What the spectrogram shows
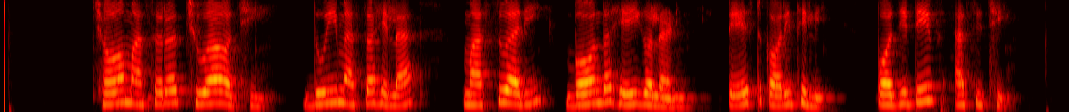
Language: Odia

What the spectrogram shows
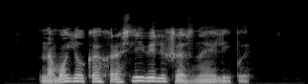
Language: Belarusian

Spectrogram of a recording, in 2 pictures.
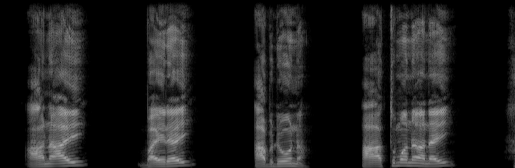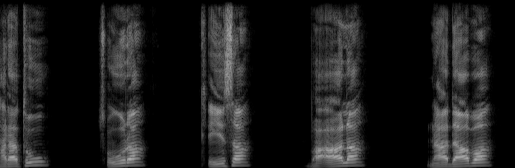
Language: Dawro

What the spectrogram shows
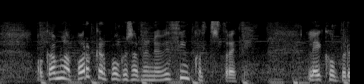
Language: Icelandic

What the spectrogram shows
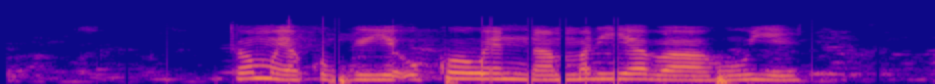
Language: Kinyarwanda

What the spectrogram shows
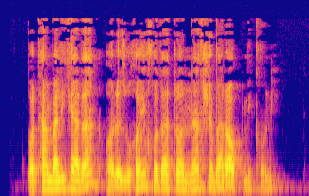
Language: Persian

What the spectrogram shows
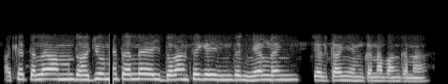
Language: Santali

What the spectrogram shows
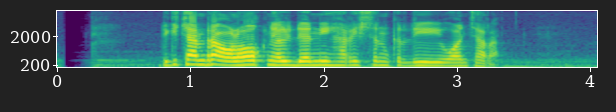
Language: Sundanese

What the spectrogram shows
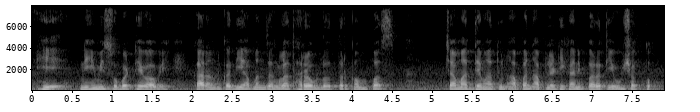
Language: Marathi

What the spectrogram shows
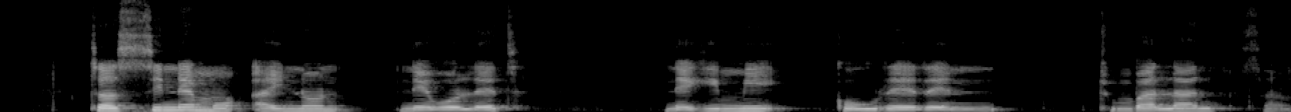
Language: Kalenjin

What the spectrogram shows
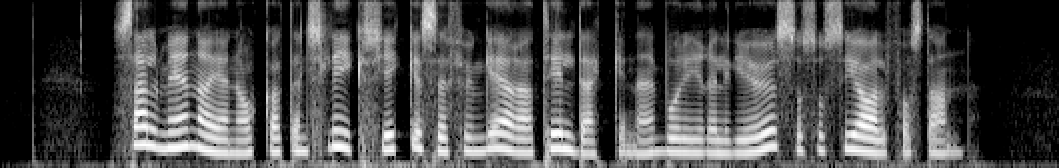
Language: Norwegian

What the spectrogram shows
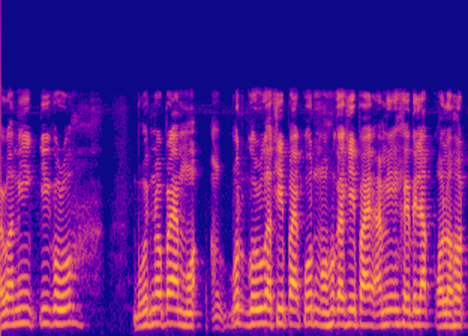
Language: Assamese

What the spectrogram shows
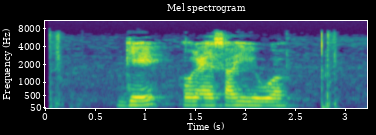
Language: Urdu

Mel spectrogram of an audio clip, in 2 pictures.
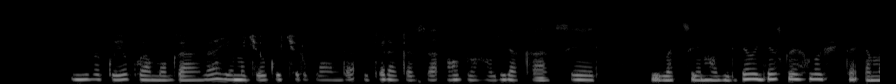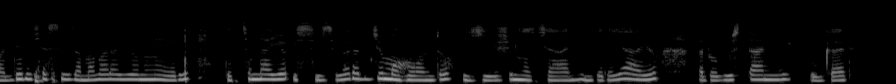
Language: Kinyarwanda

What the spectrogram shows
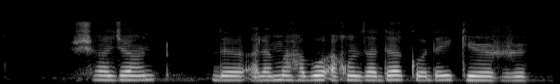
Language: Pashto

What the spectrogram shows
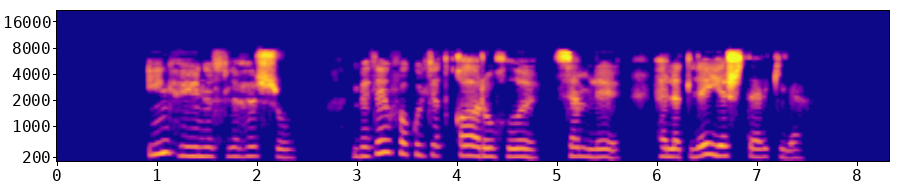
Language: Bashkir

